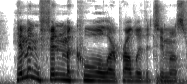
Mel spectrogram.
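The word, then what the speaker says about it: Fionn mac Cumhaill: I thought it was like oh it's like fionma Kumail but then I found out later it's pronounced Finn McCool and I was like that sounds that sounds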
